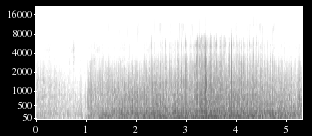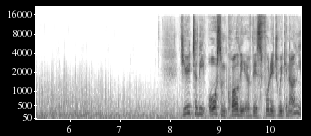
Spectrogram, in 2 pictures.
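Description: A rocket engine rumbles steadily.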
